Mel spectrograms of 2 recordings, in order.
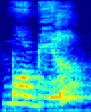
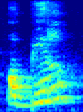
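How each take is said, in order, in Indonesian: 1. Seluruh kata diucapkan dengan kedua suku katanya. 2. Kata itu diucapkan dengan bunyi pertamanya hilang.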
